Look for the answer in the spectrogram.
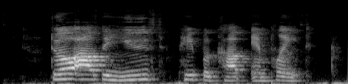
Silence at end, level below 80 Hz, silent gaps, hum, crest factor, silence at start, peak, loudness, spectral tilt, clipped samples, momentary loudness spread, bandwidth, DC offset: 0 s; -42 dBFS; none; none; 18 dB; 0.5 s; -2 dBFS; -18 LUFS; -4.5 dB/octave; under 0.1%; 18 LU; 13.5 kHz; under 0.1%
